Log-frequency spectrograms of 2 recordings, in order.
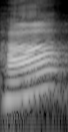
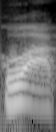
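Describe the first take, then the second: First: The syllable begins with an h sound. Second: The syllable begins with a w sound. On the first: It is the letter's usual reading everywhere else. "লিখেছি আমরা হা" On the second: It is used as the topic particle after the subject. "বলছে কি ওয়া"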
